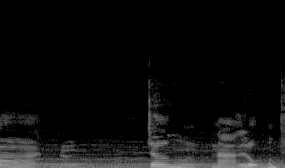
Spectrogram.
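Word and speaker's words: 鄭南榕: เฉิน เนี่ย นะ เ ชื่อ ว่า เจิ้ง หนาน หลง เจิ้ง หนาน หลง เออ คุณ เจิ้ง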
